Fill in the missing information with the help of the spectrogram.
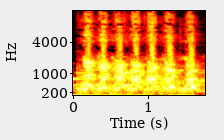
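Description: A K9 drug-detection dog barks repeatedly in a steady rhythm, around five loud barks in quick succession with a low hum underneath and no talking.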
